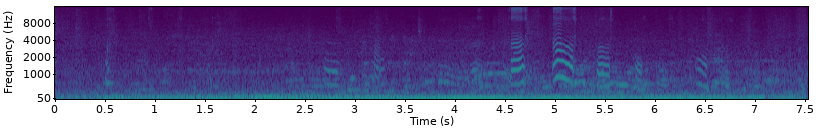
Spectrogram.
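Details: Female puppy offered by a breeder, recorded 25 November 2020, whimpers and yips in short high arched cries clustered from about three to seven seconds in, over a steady low hum.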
